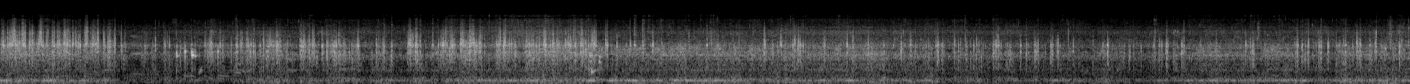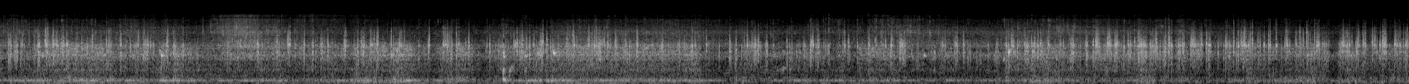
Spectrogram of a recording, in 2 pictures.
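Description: Choppy sea water washing and slapping around a wading angler, with a steady rush of waves.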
